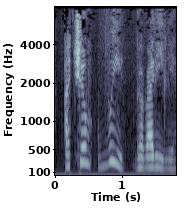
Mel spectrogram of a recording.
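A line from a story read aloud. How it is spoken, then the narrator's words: Soft, smiling. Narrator (Russian): мягко улыбнулась я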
